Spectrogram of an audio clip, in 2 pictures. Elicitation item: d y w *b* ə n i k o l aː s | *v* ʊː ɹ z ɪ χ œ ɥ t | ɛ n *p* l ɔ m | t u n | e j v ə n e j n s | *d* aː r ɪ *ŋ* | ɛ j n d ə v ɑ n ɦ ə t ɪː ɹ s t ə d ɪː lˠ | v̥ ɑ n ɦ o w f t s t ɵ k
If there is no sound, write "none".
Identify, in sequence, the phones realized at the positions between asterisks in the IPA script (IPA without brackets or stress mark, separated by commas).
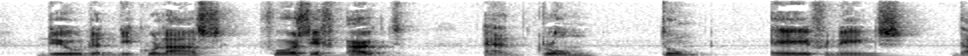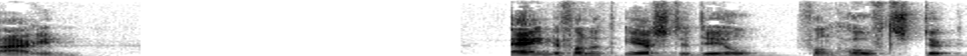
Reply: d, f, k, d, n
